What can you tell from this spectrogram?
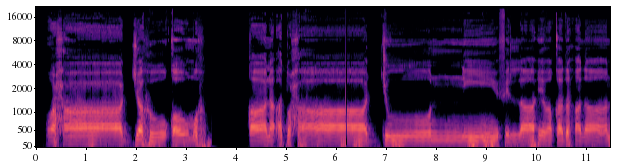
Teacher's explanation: واو مجزوم سے پہلے جیم پر پیش کی وجہ سے واو مدہ ہے، اور فوراً بعد نون مشدد کی وجہ سے یہاں بھی 6 حرکات لمبی مد لازم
